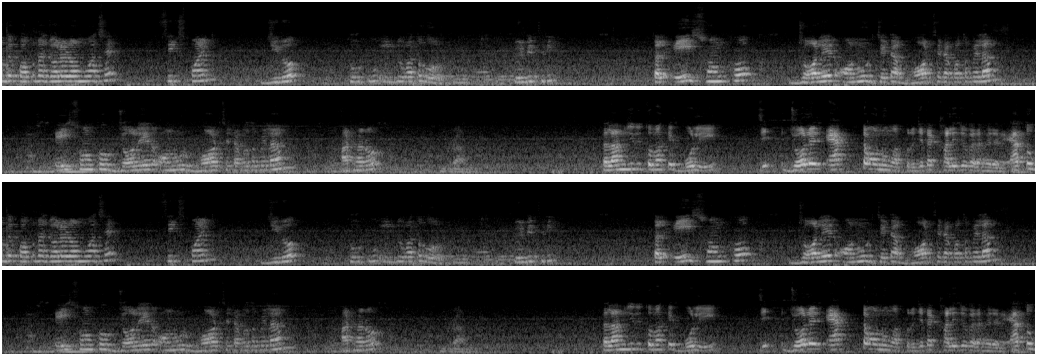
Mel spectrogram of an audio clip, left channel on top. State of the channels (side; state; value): right; quieter; 3.7 dB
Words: কতটা জলের অণু আছে, 6.022 ইন্টু কত গো 23, তাহলে এই সংখ্যক জলের অণুর যেটা ভর সেটা কত পেলাম, এই সংখ্যক জলের অণুর ভর সেটা কত পেলাম 18 গ্রাম। তাহলে আমি যদি তোমাকে বলি যে জলের একটা অণু মাত্র, যেটা খালি জায়গা দেখা যায় না,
